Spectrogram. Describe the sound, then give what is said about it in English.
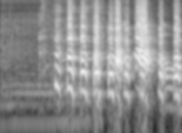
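After a low steady hum, a voice imitates a Peterbilt truck's Jake engine brake with a run of loud, rapid stuttering bursts, lasting about a second. “When I fart, it sounds like a Peterbilt Jake breaking just...”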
